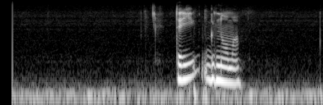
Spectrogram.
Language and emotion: Russian, neutral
